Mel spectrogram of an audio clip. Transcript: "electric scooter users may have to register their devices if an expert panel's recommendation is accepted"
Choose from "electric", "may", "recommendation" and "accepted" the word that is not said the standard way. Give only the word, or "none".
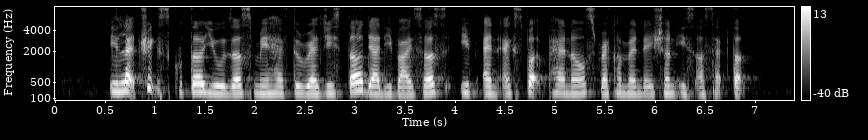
accepted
